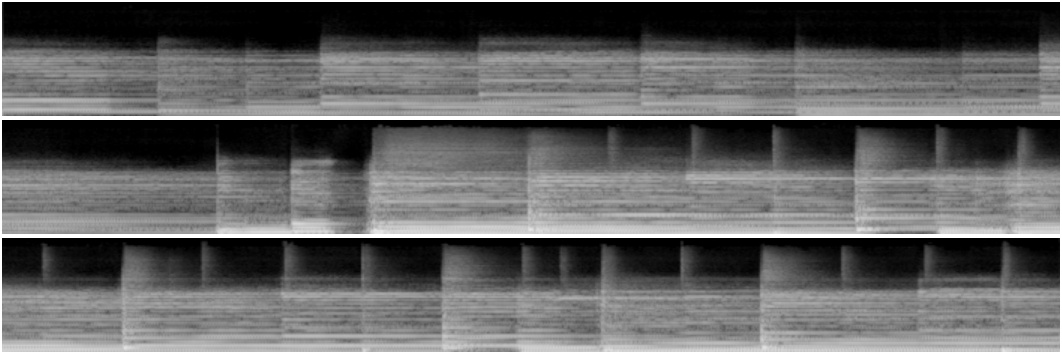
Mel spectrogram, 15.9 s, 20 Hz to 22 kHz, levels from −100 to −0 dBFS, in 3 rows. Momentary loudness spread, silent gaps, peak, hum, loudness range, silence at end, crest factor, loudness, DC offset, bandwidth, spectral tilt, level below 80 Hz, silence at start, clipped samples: 15 LU; none; -2 dBFS; none; 11 LU; 0 s; 18 dB; -21 LUFS; under 0.1%; 12.5 kHz; -6.5 dB/octave; -28 dBFS; 0 s; under 0.1%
